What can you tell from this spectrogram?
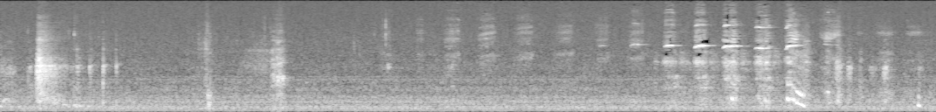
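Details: Corgi named Tommy, treat still in his mouth, eager to bury it; sparse wheezy breaths give way to a cluster of thin, high, squeaky whines repeated about twice a second near the end, in a small quiet room.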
